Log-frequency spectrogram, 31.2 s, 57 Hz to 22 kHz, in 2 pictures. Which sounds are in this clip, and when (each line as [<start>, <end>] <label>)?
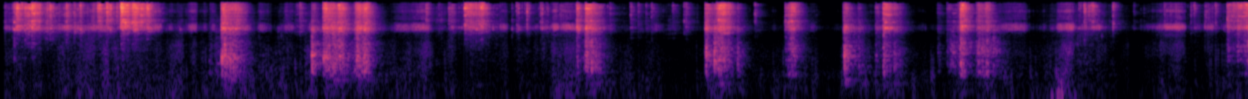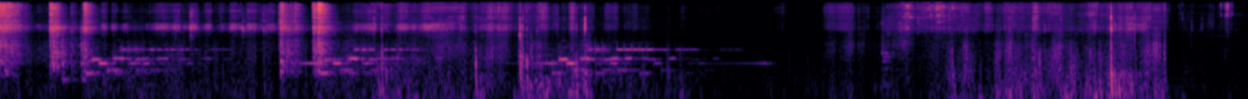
[0.00, 20.11] cutlery and dishes
[16.53, 25.82] phone ringing
[26.44, 31.21] keys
